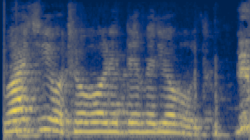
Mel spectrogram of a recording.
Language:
Ganda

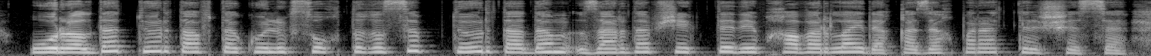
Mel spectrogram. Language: Kazakh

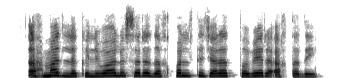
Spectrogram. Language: Pashto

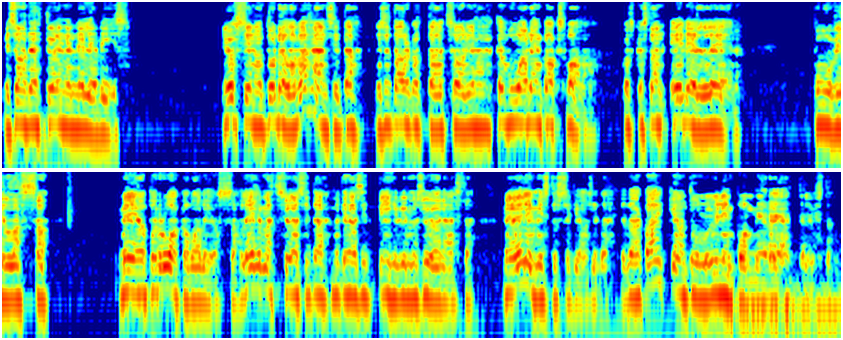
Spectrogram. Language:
Finnish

